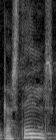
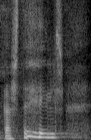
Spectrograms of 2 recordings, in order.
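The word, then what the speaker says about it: Castells: lo dice Castel castels Ayer estuve en Barcelona y me corrigieron me dijeron cómo se tenía que pronunciar Yo siempre digo castels Bueno pues castels eh lo que no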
